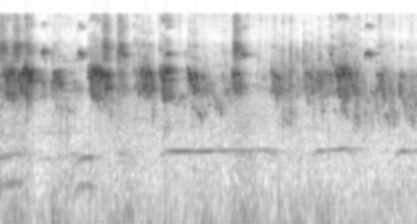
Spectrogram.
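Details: Budgerigars kept together, chattering in bursts of scratchy high chirps and warbles, several birds overlapping with short gaps between phrases.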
